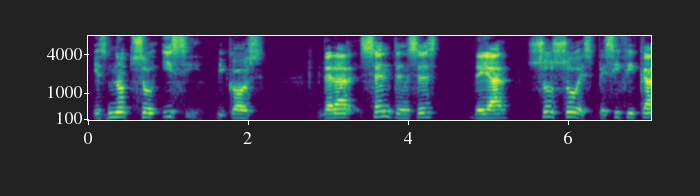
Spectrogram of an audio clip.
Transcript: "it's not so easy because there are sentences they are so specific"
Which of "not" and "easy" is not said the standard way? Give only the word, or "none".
easy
